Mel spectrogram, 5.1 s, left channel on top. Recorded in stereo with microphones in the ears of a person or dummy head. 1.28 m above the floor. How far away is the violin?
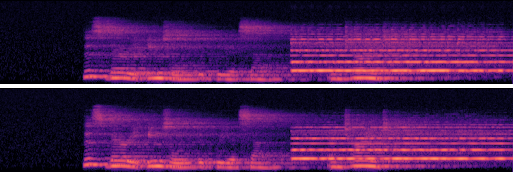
About 1.2 m.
